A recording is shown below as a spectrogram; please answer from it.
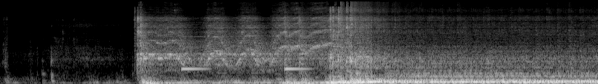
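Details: C5 Corvette drift car V8, first start after new battery and O2 sensors fitted: short crank, catches within about two seconds and settles into a steady, even idle; normal start.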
